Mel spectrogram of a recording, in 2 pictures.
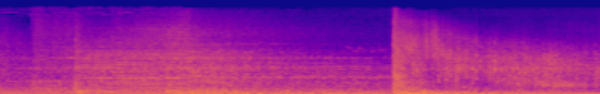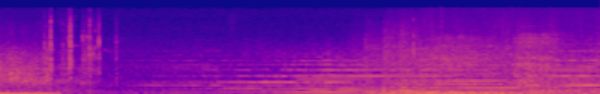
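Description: A rifle shot fired at a caribou during a hunt: one loud, sharp crack cuts through steady rushing background noise, with the noise continuing behind it and later easing off.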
